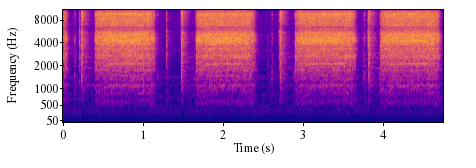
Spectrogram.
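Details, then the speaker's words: Kodak KC30 35mm camera with flash disabled, frame counter advancing: four even ratcheting whirs about a second each with short pauses; film advance running smoothly. "vamos a desactivar el flash para no darle tanta carrilla y ahí va avanzando avanzando"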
